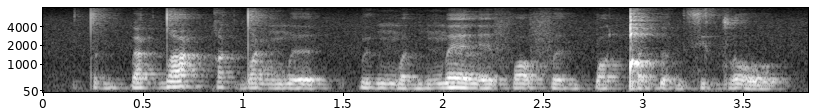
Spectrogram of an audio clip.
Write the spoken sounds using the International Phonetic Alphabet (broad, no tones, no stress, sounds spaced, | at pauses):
t ə ɡ k͡p ɨ ɡ dˤ ɜ ɡ q ə ɡ dˤ ʉ ŋ͡m ɘ | k͡p ʉ ŋ͡m ɜ ɡ ŋ͡m ɛ l e f ɔ f ɘ ɡ k͡p ɔ ǃ ə ɠ ə ɡ sʲ u ɡ l o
